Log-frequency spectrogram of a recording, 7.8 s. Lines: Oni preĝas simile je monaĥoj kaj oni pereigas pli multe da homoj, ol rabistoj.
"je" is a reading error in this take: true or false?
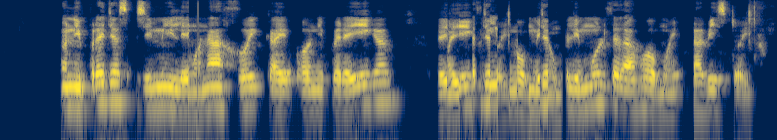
true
